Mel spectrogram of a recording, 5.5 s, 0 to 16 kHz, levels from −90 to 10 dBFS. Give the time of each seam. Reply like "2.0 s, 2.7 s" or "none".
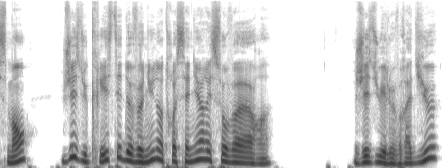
4.3 s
